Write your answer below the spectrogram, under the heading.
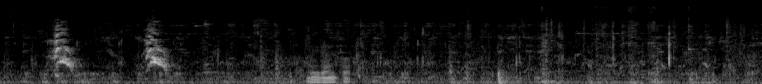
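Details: Small Shih Tzu puppies, from a litter of two males and two females, give two brief, high squeaky cries near their nursing mother, followed by a woman's quiet voice.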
